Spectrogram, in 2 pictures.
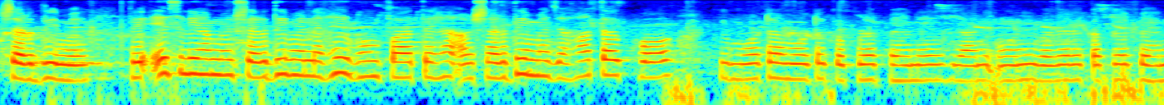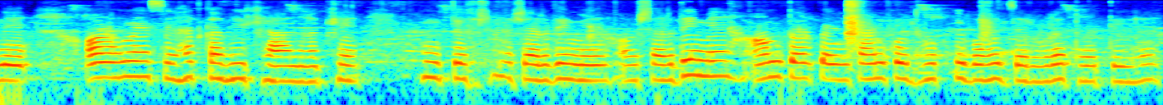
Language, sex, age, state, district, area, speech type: Urdu, female, 30-45, Bihar, Supaul, rural, spontaneous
